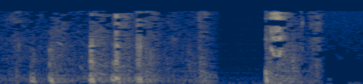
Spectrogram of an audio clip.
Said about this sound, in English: Haven't quite gotten quite past the coughing when you laugh part yet, but anyway.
